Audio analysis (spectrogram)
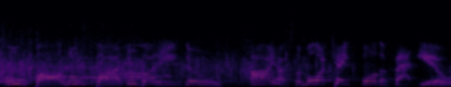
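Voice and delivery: slow, mocking little-worker chant; Oompa Loompa. Comic as cake-factory worker, slow put-on chant. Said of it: "with Oompa Loompas working".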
